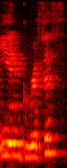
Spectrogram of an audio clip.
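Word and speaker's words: Ioan Gruffudd: I saw these commercials and starring Ian Griffith, whose name is spelled Eowyn Gruffudd, but he's Welsh, so none of his syllables make any sense. – Right. – So letters don't mean things in Welsh.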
